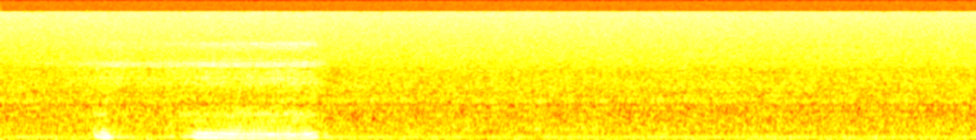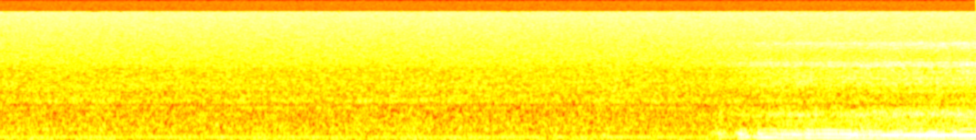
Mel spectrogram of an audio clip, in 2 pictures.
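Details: Boxer dog napping in the afternoon: two rough, rattling breaths in about eight seconds apart over quiet room noise; snoring during sleep.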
